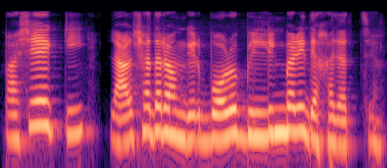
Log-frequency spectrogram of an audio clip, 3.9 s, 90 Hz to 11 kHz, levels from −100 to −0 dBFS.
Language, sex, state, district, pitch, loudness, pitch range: Bengali, female, West Bengal, Cooch Behar, 225 Hz, -16 LUFS, 200-255 Hz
